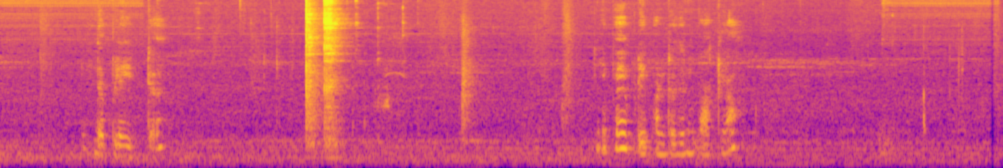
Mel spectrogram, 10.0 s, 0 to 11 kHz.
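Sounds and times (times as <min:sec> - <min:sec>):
kitchenware clattering: 0:03.0 - 0:04.1.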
